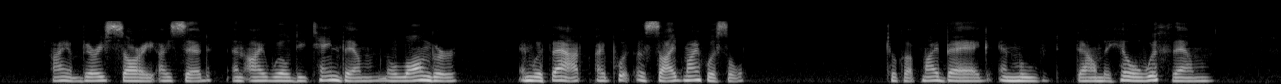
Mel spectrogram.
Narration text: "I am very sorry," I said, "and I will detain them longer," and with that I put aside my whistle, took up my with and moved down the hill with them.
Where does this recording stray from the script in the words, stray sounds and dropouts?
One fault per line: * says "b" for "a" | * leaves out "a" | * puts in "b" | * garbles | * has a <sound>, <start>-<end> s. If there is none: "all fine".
* puts in "no"
* says "bag" for "with"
